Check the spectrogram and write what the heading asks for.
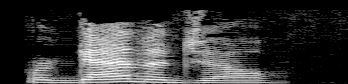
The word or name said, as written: organogel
